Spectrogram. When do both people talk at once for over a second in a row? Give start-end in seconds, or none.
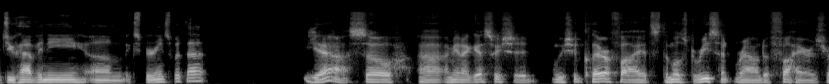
none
